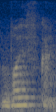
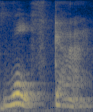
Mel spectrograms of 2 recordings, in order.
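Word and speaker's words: Wolfgang: Which is more like here pronounced with an American accent. It's wolf gang.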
